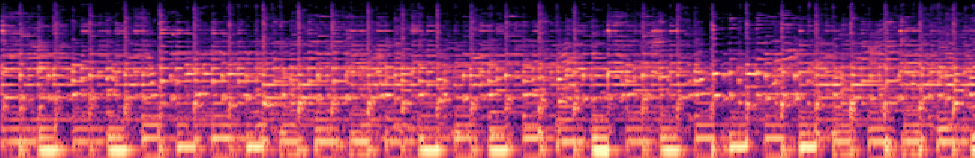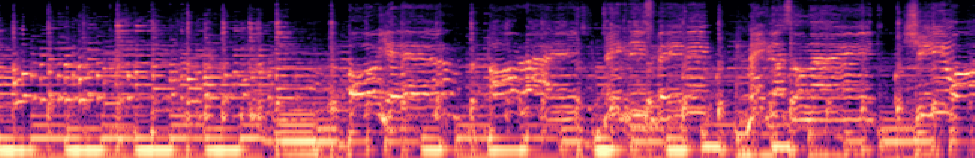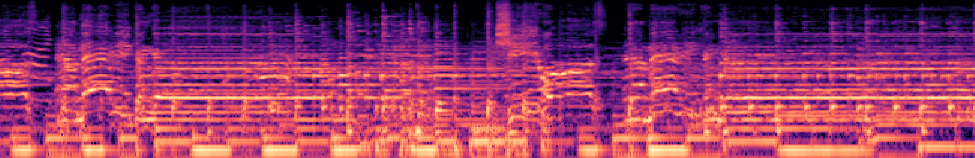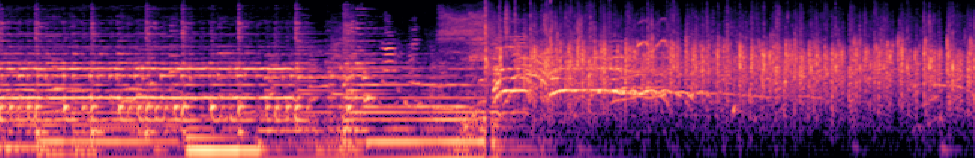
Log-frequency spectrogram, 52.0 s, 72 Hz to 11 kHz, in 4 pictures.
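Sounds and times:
acoustic guitar: 0.0s - 45.7s
banjo picking: 0.0s - 45.7s
mandolin: 0.0s - 45.8s
bluegrass band playing: 0.0s - 46.1s
upright bass line: 0.0s - 46.3s
man singing: 17.6s - 30.6s, 32.5s - 43.4s.

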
